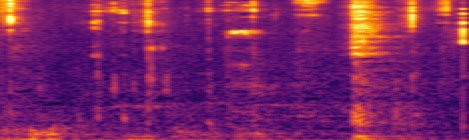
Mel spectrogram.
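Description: Faint computer keyboard keystrokes: a few light, irregular clicks of someone typing, over near silence.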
